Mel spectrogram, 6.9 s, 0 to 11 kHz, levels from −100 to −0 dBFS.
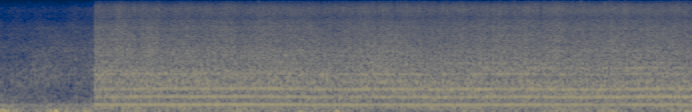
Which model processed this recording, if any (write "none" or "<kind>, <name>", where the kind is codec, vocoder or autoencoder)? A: none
